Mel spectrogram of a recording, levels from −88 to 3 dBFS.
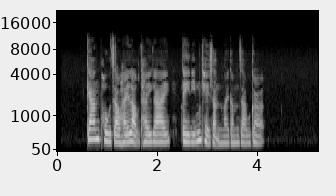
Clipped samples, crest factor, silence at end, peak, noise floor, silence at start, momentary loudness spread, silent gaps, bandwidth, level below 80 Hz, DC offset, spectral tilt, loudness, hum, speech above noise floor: under 0.1%; 20 dB; 1.1 s; -6 dBFS; -68 dBFS; 0.6 s; 9 LU; none; 12 kHz; -84 dBFS; under 0.1%; -4 dB/octave; -26 LUFS; none; 42 dB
